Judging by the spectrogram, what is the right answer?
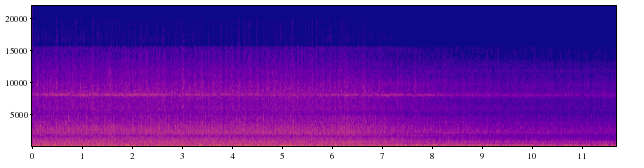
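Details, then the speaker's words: Classic Corvette V8 on radial tires at idle; a deep, even idle holding steady with no misses, knocks or rattles, running smooth and healthy. "sounds good smooth too"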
